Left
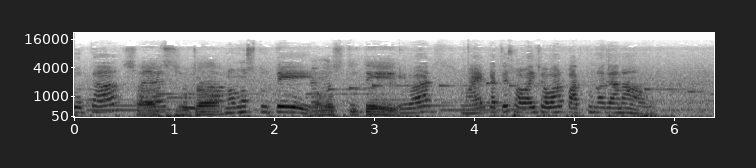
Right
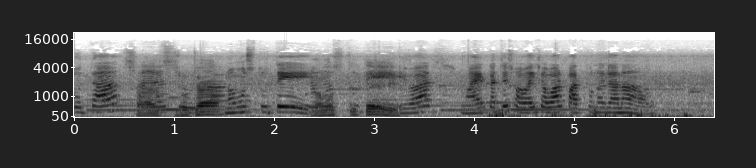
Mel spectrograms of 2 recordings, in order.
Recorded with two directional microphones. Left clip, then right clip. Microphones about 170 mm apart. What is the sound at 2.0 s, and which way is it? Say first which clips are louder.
Speech: right 1 dB; 65° left (ahead or behind).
